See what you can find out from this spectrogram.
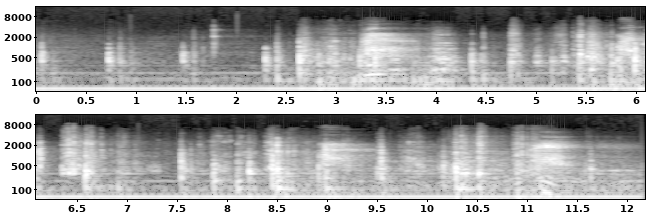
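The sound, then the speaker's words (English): Repeated wooden thunks and knocks of cupboard doors and drawers being opened and shut as someone searches a shop, irregular, with shuffling handling sounds over a steady low hum. “I'll search every inch of it to make sure.”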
